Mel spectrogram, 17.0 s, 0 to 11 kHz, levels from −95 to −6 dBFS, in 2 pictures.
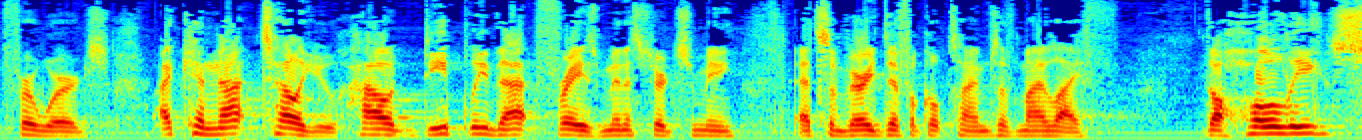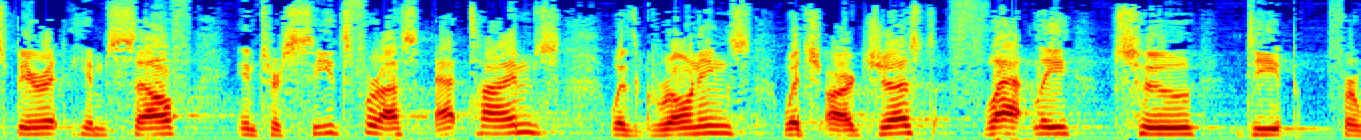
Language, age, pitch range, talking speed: English, 30-49, 130-170 Hz, 135 wpm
